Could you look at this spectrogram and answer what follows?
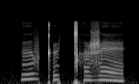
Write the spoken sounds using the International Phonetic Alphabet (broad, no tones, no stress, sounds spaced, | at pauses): ɘ v kʼ ø ǀʰ ə ʐ ɛ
